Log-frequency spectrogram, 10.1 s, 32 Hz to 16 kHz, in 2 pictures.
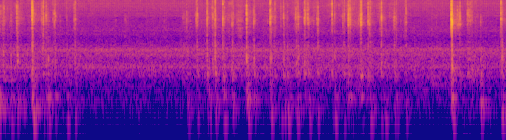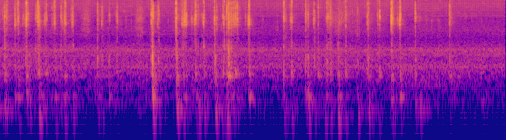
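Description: Fingertips tap and press the keys of the black plastic chiclet keyboard on an Acer Chromebook C20 (2014) in slow typing. Short, crisp, bright plastic clicks come in uneven bursts with a brief quiet gap near the start. A few sharper, louder clacks stand out midway and later.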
